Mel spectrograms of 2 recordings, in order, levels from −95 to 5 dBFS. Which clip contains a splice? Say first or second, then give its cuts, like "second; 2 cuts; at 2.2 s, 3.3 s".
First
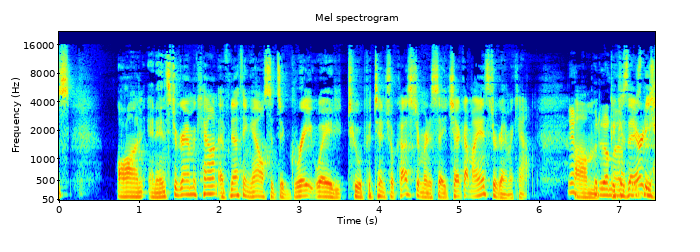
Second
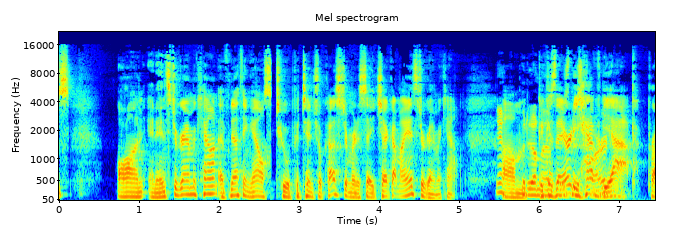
second; 1 cut; at 2.6 s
